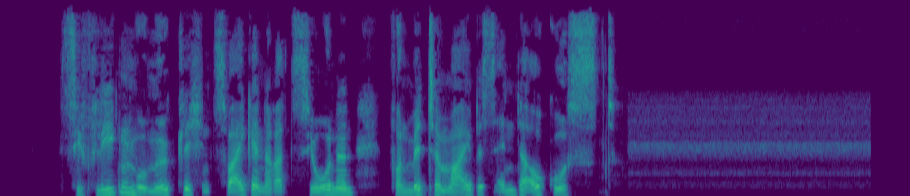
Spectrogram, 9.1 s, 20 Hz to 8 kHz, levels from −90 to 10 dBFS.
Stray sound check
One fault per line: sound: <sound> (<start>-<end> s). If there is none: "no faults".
no faults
